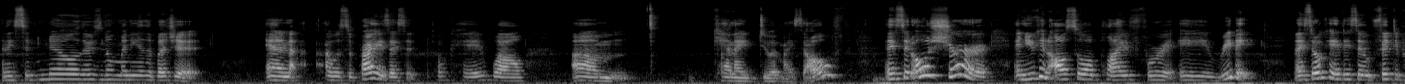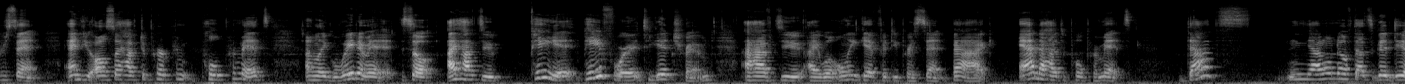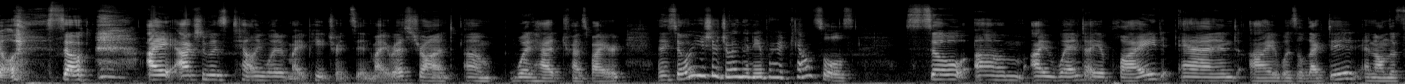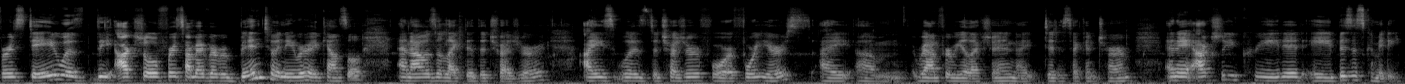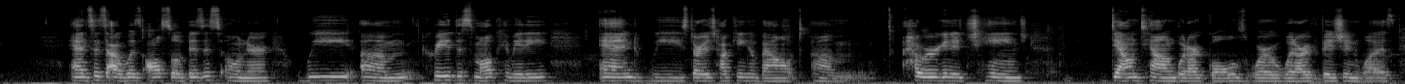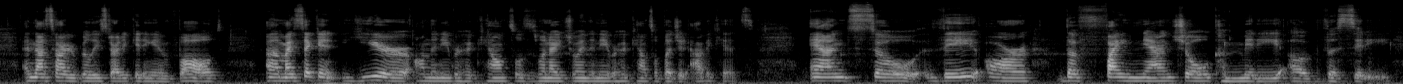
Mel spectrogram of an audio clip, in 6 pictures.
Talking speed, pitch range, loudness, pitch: 175 wpm, 155-205 Hz, -28 LUFS, 170 Hz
